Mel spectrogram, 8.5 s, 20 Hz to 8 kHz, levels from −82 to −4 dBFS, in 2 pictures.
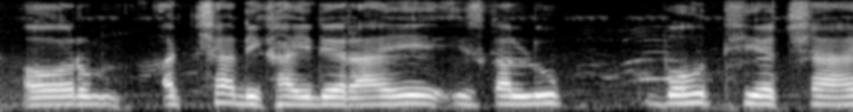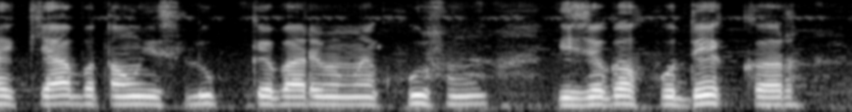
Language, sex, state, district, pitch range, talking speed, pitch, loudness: Hindi, male, Chhattisgarh, Balrampur, 155-170 Hz, 190 wpm, 160 Hz, -16 LUFS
